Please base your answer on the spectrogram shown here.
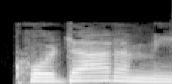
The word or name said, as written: cordotomy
